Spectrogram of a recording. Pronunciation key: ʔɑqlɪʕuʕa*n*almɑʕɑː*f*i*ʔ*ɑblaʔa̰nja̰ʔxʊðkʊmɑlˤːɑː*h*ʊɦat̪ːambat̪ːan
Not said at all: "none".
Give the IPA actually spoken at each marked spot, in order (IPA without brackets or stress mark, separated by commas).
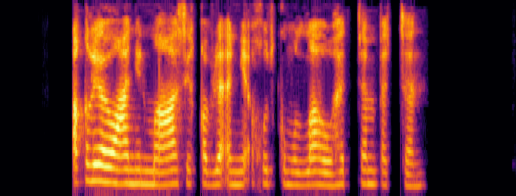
n, s, q, h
